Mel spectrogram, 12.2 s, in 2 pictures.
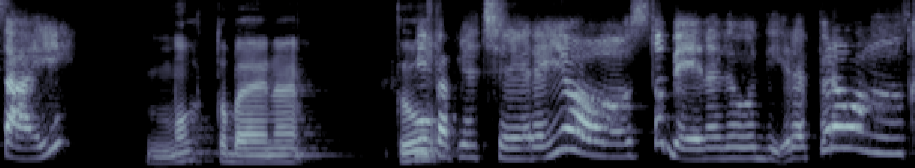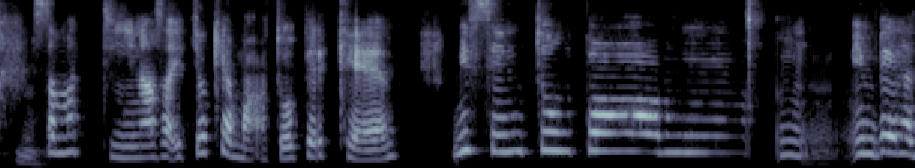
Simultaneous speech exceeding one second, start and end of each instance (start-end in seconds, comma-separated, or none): none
